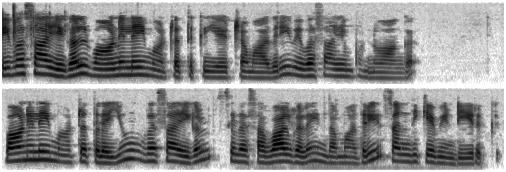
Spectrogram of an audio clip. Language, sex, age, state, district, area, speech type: Tamil, female, 45-60, Tamil Nadu, Tiruvarur, rural, spontaneous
